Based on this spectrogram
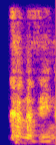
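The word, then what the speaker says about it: Cynefin: pronounce it incorrectly because it's based on Welsh and so that's not my language but I think you pronounce it spell c-y-n-e-f-i-n and carnivin and it's a framework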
